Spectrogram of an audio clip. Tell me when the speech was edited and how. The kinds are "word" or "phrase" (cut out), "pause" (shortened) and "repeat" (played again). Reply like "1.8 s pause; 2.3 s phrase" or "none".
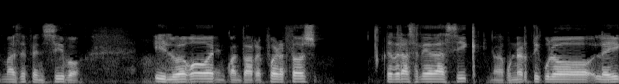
2.1 s word; 3.9 s word; 4.9 s word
